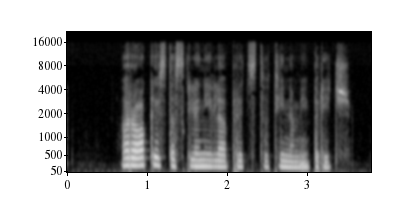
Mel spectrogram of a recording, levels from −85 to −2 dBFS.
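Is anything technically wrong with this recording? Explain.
No, nothing technically wrong can be heard here.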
